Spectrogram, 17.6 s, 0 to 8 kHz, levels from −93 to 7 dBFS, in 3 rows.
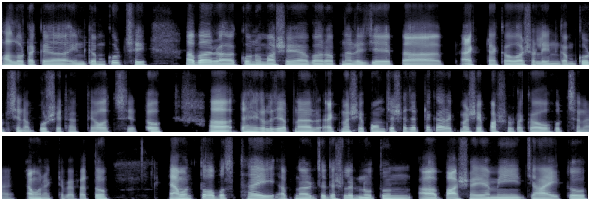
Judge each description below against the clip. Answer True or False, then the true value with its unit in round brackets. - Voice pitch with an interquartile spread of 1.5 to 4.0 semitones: False (4.7 semitones)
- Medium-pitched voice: False (130 Hz)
